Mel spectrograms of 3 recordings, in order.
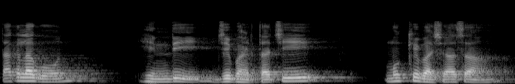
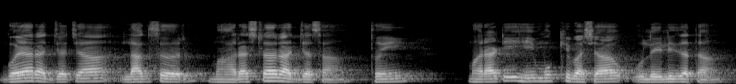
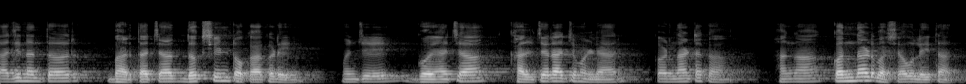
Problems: continuous background conversations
